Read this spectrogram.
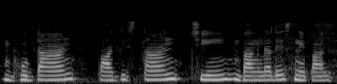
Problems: constant background noise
